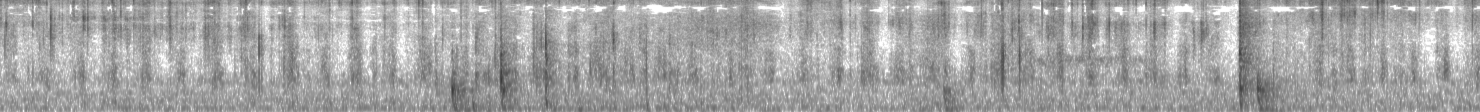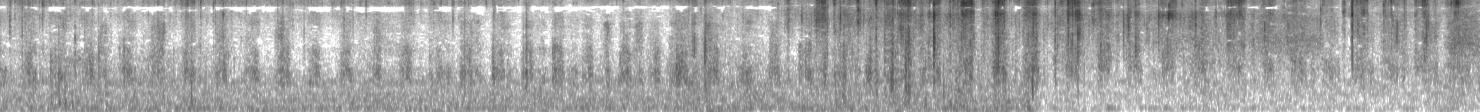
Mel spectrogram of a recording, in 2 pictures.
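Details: A Teddy or Abyssinian guinea pig, recorded close up at the mouth, chews steadily, making soft, rapid crunching and nibbling sounds.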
